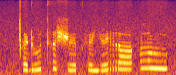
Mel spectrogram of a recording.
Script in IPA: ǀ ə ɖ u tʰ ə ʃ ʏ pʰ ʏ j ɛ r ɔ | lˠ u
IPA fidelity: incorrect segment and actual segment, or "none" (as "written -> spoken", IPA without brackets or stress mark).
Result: ɛ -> ʏ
